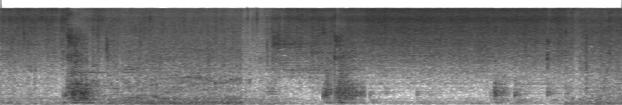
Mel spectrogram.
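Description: Sliced onions and garlic sizzling in hot oil in a wok while being stirred with a wooden spatula. The steady frying hiss swells twice, about a second in and again around three seconds.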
